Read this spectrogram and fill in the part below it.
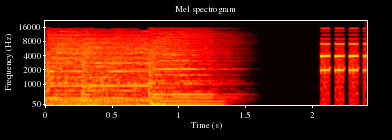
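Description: A short triumphant music jingle plays and cuts off.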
